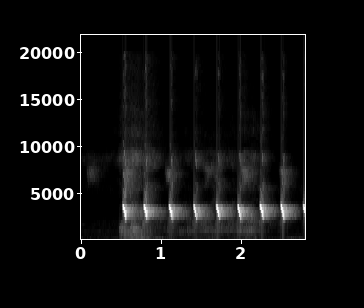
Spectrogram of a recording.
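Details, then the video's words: Sooty-headed bulbul lure used to make a rival answer at once: after a short silence, loud sharp notes repeated roughly every third of a second in an even, emphatic series. "PANCINGAN burung Kutilang Sutra , AMPUH buat Lawannya SONTAK NYAUT seketika"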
